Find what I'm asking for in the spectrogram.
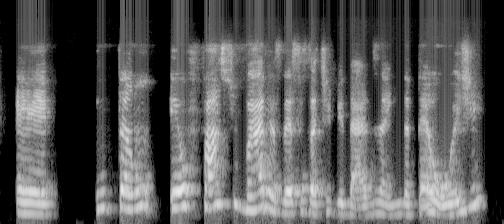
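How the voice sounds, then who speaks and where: A woman's pitch swings very widely as she talks fairly slowly. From Brazil, northeastern family. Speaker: secretarial workshop instructor and teacher. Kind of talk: workshop lecture.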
